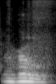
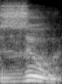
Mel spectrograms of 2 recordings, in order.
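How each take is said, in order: First: The word begins with a soft th sound. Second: The word begins with a buzzing z sound. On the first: The speaker calls it right. "it's more like a th than a z" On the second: The speaker calls it wrong. "try to avoid saying zoo. There's no there's no z sound"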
